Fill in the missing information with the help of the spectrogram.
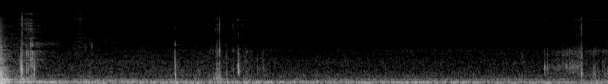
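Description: Ford Freestyle's V6 engine idling with a steady low rumble, with a bump at the start and a few light clicks about two seconds in.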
